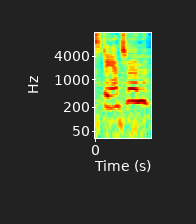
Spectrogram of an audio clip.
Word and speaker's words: Staunton: out to staunton virginia it's spelled staunton although people say it's pronounced stanton i'ma say staunton though and uh you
